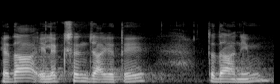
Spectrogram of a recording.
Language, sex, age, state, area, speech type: Sanskrit, male, 30-45, Rajasthan, urban, spontaneous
